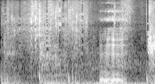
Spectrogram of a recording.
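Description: Heavy boots step on a hard floor.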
